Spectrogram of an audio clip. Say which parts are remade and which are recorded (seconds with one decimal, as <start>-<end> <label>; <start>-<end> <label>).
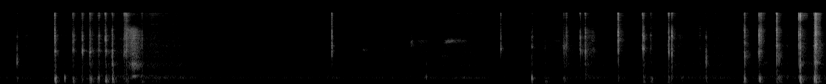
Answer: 0.0-8.3 remade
